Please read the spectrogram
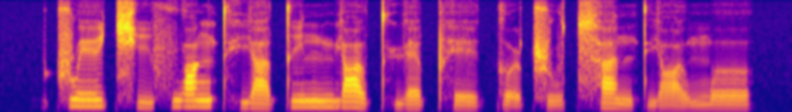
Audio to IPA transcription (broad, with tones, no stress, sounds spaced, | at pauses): ʈ͡ʂ w e˦ ɪ̯ t͡ɕʰ i˨˦ f w ɑ˦ ŋ t̪ʰ j ä˨˦ t̪ i˦ n m j ɑ˥˨ ʊ̯ t̪ʰ ɥ ɛ˨˦ pʰ e˨˦ ɪ̯ k ɤ̰˨˩ ʈ͡ʂ u˨˦ t͡sʰ a˥˨ n t̪ j ɑ˨˦ ʊ̯ m ɤ˦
